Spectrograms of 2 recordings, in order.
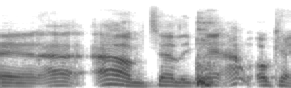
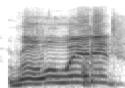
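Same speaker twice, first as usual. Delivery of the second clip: excited; 11 semitones higher, 7 dB louder, slower than usual. Pretend. Echoing cohost playfully.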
